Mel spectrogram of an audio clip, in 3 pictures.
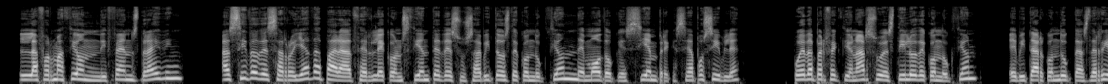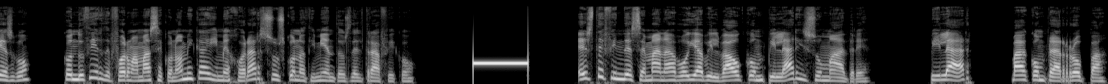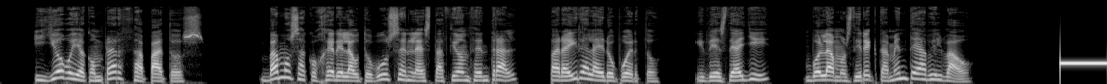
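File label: elearn spanish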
